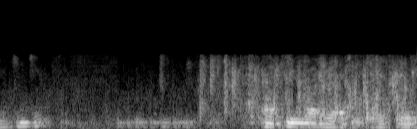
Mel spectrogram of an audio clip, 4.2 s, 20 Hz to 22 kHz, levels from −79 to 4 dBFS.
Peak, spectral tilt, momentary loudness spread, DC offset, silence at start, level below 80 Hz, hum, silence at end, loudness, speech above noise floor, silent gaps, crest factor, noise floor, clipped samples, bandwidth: 0 dBFS; -12 dB/octave; 24 LU; under 0.1%; 0 s; -40 dBFS; none; 0 s; -15 LUFS; 29 dB; none; 18 dB; -44 dBFS; under 0.1%; 4 kHz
